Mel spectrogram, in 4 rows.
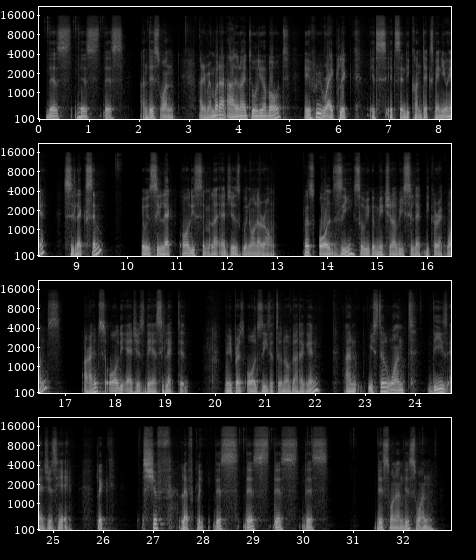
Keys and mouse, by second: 0.6 shift+click, 1.2 shift+click, 3.1 shift+click, 5.8-9.8 drag, 12.9 shift+click, 14.3 alt+z, 14.8-16.1 drag, 16.1-18.7 middle drag, 19.1 shift+click, 20.8 alt+z, 21.3 shift+click, 22.4 click, 22.8 shift+middle click, 23.2 middle click, 23.8 shift+middle click, 25.6 middle click, 27.9 shift+middle click, 29.3 shift+middle click, 30.9 shift+click, 31.4 shift+click.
